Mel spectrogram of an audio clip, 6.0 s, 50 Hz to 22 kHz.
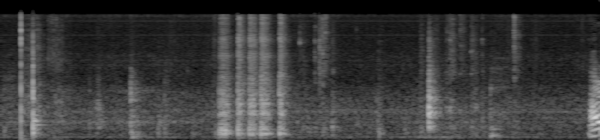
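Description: Hands handling an iPhone 5 retail box and its wrapping: a couple of sharp clicks at the start, a quick run of rustling clicks a little past two seconds in, and a few single taps after.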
